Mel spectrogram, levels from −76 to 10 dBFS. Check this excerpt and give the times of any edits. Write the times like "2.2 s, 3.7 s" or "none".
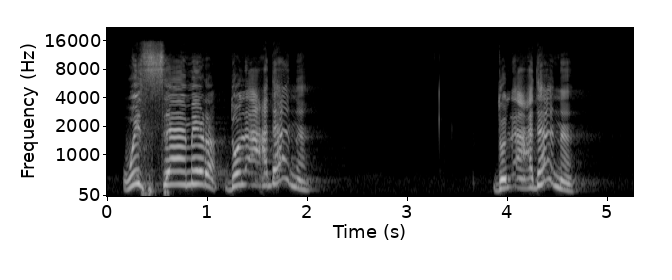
none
